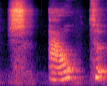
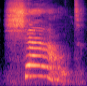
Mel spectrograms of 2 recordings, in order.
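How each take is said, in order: First: "out" after a separate sh, final t set apart; sound by sound. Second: Said in the usual way. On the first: Shown as a demonstration. Teacher splits the word for learners, sound by sound. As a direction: break shout into "ش", ow, t. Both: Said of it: "فأنا مقسمة مقاطع".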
